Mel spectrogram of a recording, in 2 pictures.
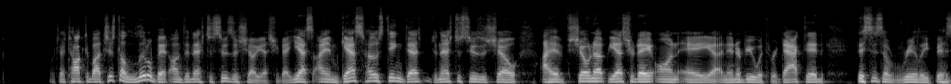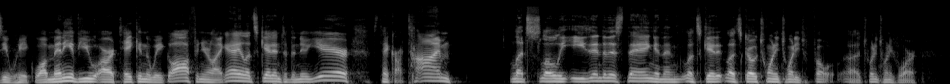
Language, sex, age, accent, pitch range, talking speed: English, male, 30-49, American, 105-135 Hz, 250 wpm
